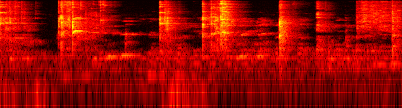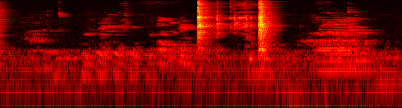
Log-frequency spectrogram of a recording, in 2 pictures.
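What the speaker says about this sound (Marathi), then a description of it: "आता आपण ग्लास तयार करून घेऊया. बर्फ टाकूयात आपण." Ice cubes drop into a glass being readied for a khus milkshake, giving a handful of bright clinks and knocks spread over several seconds against a quiet kitchen background.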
